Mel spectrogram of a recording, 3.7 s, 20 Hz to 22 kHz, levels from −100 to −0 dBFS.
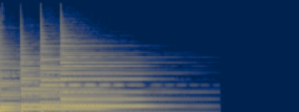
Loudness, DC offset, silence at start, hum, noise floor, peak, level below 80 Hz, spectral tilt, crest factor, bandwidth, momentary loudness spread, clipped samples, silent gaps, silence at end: -28 LUFS; under 0.1%; 0 s; none; -62 dBFS; -12 dBFS; -52 dBFS; -5.5 dB/octave; 18 dB; 16.5 kHz; 12 LU; under 0.1%; none; 1.6 s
